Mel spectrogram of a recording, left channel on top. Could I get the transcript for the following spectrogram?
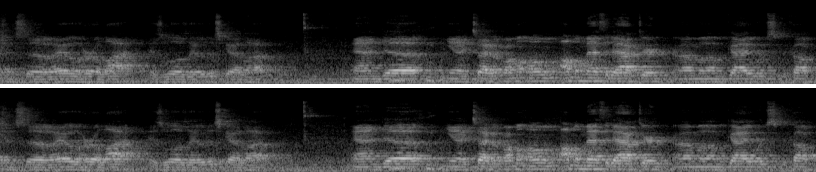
So I owe her a lot, as well as I owe this guy a lot. And I'm a method actor. I'm a guy who works for the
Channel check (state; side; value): normal; both; correlation 0.59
